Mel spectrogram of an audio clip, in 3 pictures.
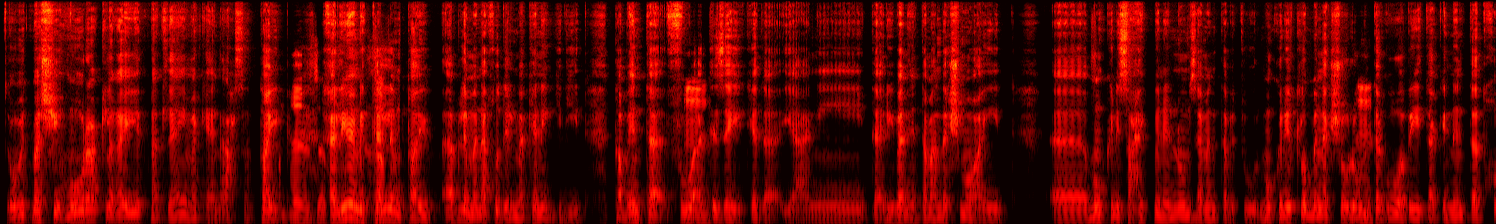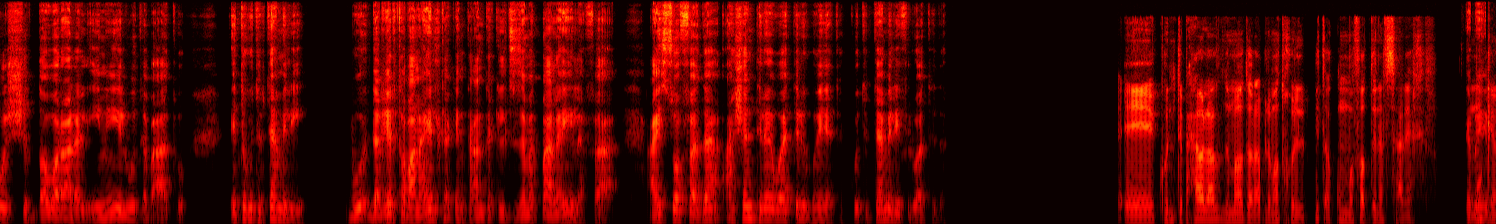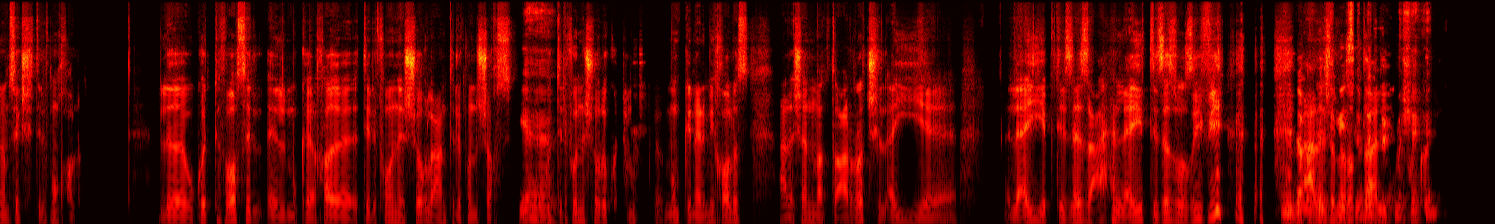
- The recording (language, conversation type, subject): Arabic, podcast, إزاي بتلاقي وقت لهواياتك وسط الشغل والالتزامات؟
- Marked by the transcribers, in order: tapping; other background noise; laughing while speaking: "وظيفي"; laugh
